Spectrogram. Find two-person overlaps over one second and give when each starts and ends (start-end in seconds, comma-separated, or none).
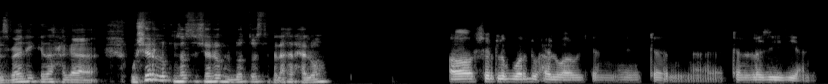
none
